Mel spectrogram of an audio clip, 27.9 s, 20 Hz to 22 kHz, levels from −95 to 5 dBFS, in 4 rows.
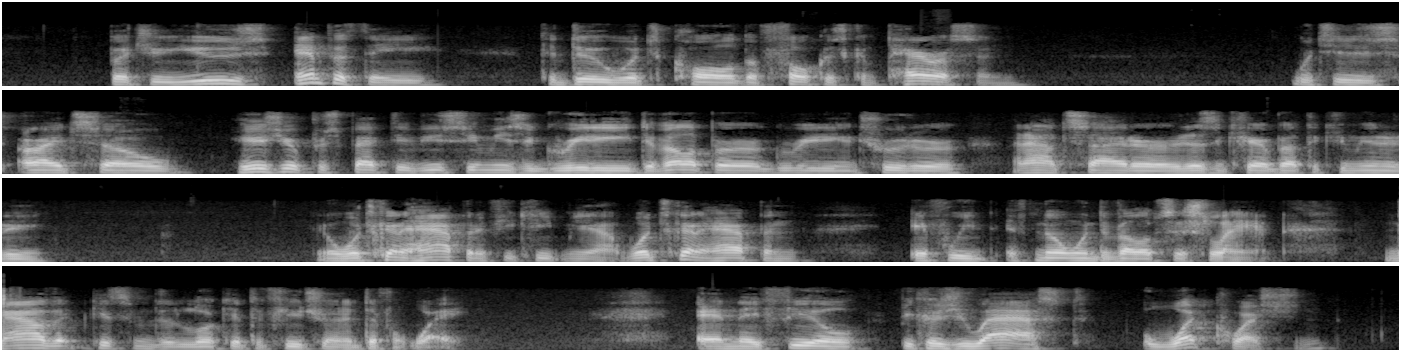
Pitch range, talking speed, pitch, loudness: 100-120 Hz, 175 wpm, 105 Hz, -19 LUFS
